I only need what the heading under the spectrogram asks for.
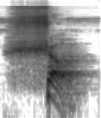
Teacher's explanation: देखिए जैसे अब ये तालु है, जीभ को तालु के पास रख करके बोलेंगे श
